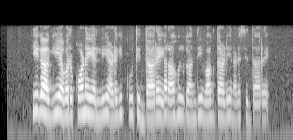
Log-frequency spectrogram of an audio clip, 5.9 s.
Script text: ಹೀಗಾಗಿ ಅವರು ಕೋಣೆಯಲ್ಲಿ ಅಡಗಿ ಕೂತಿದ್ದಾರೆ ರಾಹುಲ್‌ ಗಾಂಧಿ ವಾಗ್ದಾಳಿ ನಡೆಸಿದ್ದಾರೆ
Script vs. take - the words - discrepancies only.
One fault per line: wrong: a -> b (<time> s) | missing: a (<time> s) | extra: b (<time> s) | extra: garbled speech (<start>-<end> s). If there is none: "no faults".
no faults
